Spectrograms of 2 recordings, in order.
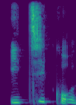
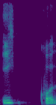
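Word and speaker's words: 一個: なくて、個の時は 1 個ではなくて 1 個です。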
